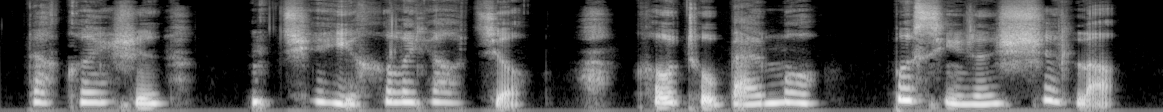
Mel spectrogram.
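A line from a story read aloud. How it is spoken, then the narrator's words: Panting trembling woman. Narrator (Chinese): 锦儿这才喘着娇气，颤抖说道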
